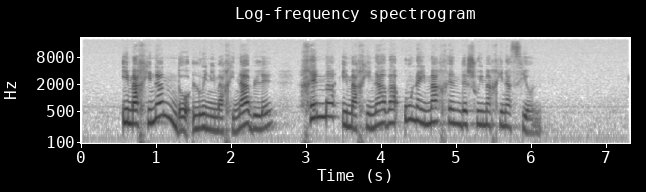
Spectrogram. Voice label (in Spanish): "imaginando", fonetica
